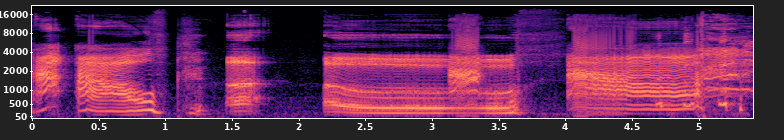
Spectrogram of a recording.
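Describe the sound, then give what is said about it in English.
A person imitates a parrot with a series of loud, harsh, nasal squawks, several short bursts followed by two longer drawn-out screeches. “You do a good parrot, actually.”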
